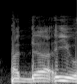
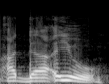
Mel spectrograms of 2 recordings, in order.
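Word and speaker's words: الداعي: Harusnya di sini ada yu. Ad-da'iyu harusnya ada di sini da'iyu. Tetapi orang Arab susah untuk bilang ad-da'iyu. Jadi ini dianggap tidak ada, tersembunyi. Jadi bacanya tetap ad-da'i.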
